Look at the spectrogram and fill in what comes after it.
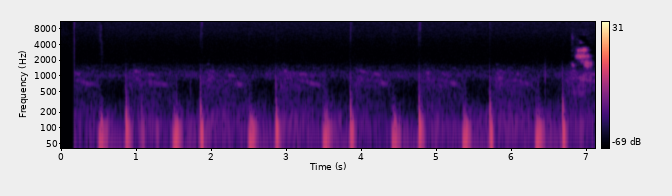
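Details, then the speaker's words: Paediatric teaching example: steady low heartbeat thumps with a soft, slightly musical murmur filling the pause between beats, noted as hard to hear in a child; diastolic murmur. "they usually require a a softer room where you can focus on this m and not a thrashing or uncomfortable child so they're going to be quite difficult for us to listen to but it's important for us to actually hear what they sound like so that we can recognize them"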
